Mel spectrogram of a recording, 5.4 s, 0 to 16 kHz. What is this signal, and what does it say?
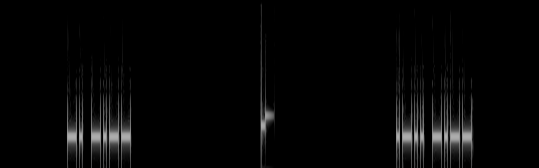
Morse code, heard as a keyed tone, about 42 wpm, 700 Hz. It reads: NY LY
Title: Top Two Letter Combinations in Words 40wpm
